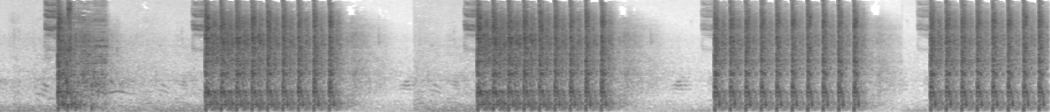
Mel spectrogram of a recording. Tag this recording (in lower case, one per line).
machine gun shooting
